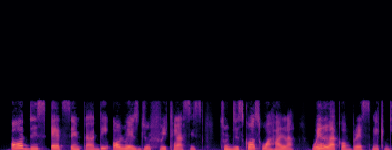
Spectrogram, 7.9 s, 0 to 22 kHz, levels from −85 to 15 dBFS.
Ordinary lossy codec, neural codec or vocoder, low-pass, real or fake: none; codec, 16 kHz, 1 kbps, FreqCodec, larger model; 7.2 kHz; fake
